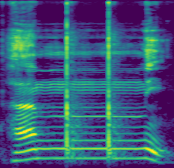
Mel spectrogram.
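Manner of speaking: hammi with the mm held, high and drawn out; held recitation. Shown as a demonstration. Teacher models reading for children, held chant. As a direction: chant hammi holding the double m. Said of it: "Bacanya bagaimana".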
